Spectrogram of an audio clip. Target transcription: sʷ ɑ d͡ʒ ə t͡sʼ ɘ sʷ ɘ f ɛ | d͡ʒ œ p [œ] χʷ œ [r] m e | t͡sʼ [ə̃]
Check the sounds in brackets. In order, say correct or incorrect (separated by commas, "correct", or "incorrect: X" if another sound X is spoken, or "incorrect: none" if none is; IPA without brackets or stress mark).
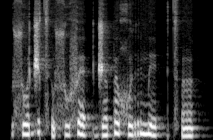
incorrect: æ, correct, correct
